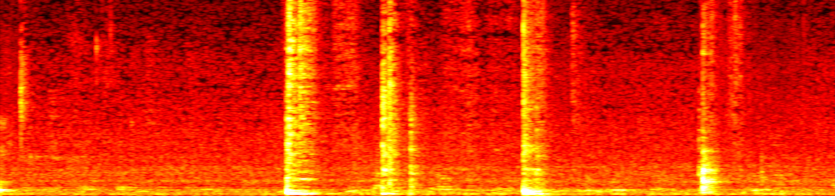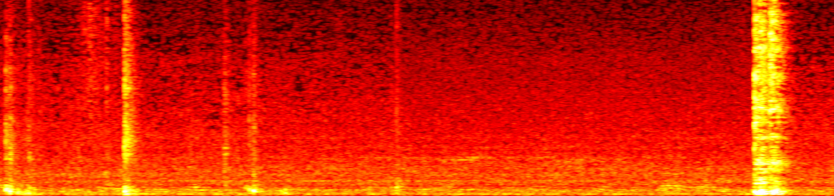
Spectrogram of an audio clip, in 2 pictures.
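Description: A pan is set on a lit stove and oil is added while paneer masala curry is being cooked, giving scattered metallic clanks and knocks of cookware over a steady low hiss.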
